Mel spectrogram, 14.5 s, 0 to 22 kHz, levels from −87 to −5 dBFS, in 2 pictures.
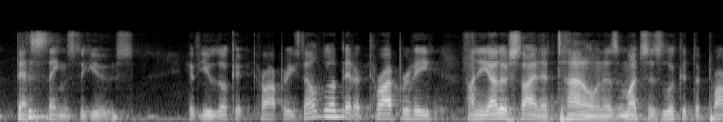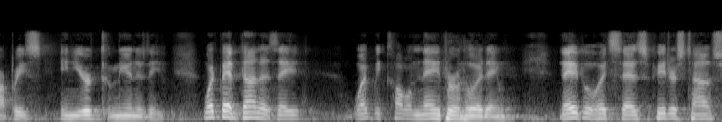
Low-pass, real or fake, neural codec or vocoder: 7.2 kHz; fake; codec, 16 kHz, 1 kbps, FunCodec, trained on LibriTTS, 50 frames a second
